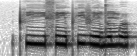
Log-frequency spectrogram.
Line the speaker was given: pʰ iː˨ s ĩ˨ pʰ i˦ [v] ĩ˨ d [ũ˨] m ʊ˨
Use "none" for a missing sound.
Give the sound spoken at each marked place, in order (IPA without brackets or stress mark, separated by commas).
v, ũ˨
